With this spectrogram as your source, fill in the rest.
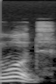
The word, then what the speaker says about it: would: I would donc kenn du wax would, donc kon we don't pronounce the L, okay?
